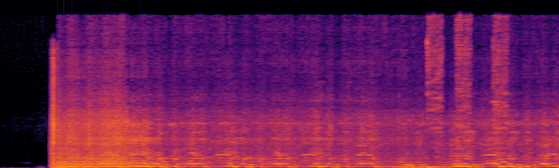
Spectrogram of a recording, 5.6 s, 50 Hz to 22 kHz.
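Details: 1946 Chevy 3/4-ton, not started in over a decade, parked since the early 70s, first start after a spark check: it catches abruptly and settles into a slightly lumpy but steady run, and seems to have built compression.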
